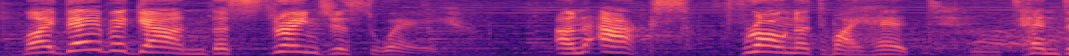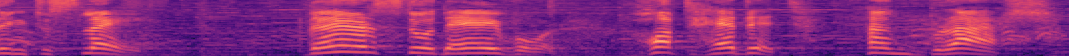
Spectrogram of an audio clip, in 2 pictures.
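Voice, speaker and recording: An actress playing a confident, wry Greek warrior woman in a video game cutscene, speaking in a measured, playful way. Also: fairly high pitch, big pitch swings, bright, forceful tone, faint music behind, full character voice. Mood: theatrical.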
